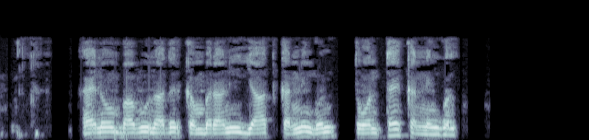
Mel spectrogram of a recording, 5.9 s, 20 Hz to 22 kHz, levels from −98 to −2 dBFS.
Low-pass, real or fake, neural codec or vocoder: 7.2 kHz; real; none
